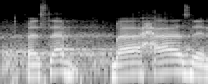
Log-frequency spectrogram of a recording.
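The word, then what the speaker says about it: فسبح: ফা জবর ফা, সিন বা জবর সাব, ফাসাব বা হাজের বিহ, ফাসাব্বিহ, এই হাটা অবশ্যই কণ্ঠনালীর মধ্যখান থেকে উচ্চারণ করতে হবে, নাহলে কিন্তু পরিপূর্ণ হরফ আসবে না।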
